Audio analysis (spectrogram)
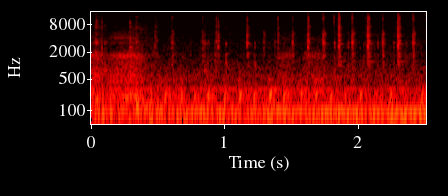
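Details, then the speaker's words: Vauxhall Zafira GSI rebuilt Z20LET, removed balance shaft assembly turned by hand out of the engine: faint, quickening dry clicks, identified as the cold-start rattle; the noise comes from the balance shafts, not the engine. "there we go that's the noise i was hearing that is good news that means not the engine it was this"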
